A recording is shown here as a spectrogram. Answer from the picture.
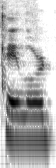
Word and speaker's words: Palar: It is pronounced Paylord, but I think, yeah.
